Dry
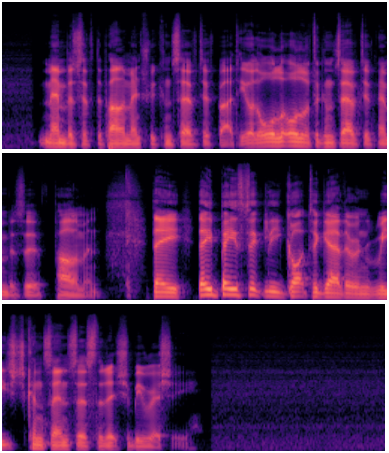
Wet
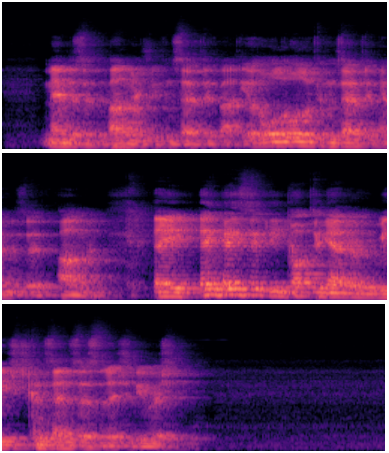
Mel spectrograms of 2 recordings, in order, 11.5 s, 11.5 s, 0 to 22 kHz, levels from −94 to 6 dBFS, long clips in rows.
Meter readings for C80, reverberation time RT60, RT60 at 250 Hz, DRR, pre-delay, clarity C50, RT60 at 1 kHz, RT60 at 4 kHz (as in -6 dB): 6.0 dB, 0.90 s, 0.90 s, -4.5 dB, 26 ms, 2.5 dB, 0.90 s, 0.90 s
